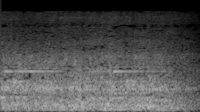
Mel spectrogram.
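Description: Excavator's diesel engine and hydraulics running steadily as it digs rubble, with a faint whine over the engine noise, fading out near the end.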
